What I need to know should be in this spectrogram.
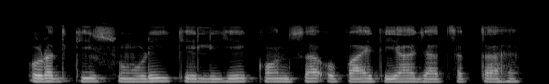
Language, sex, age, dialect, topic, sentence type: Hindi, male, 18-24, Awadhi Bundeli, agriculture, question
